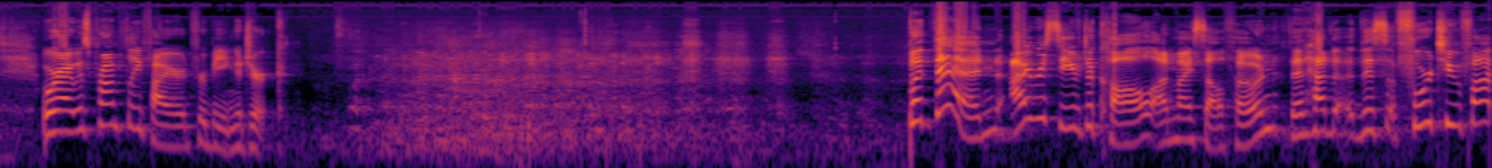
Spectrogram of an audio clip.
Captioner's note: audience Laughter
